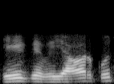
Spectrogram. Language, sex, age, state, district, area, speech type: Hindi, male, 30-45, Uttar Pradesh, Sonbhadra, rural, conversation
